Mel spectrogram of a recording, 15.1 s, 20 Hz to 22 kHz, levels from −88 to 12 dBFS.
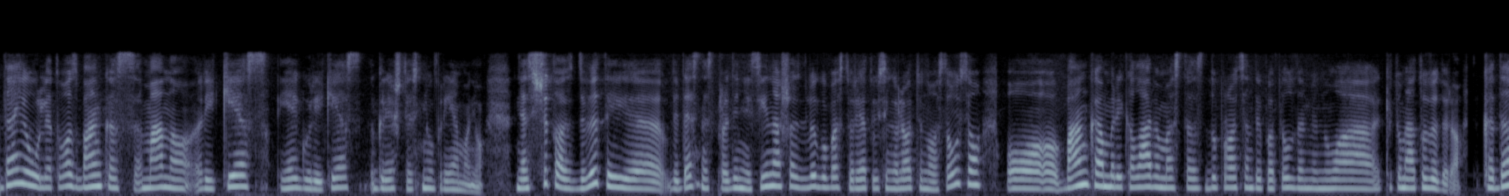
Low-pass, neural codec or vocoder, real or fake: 7.2 kHz; codec, 16 kHz, 6 kbps, DAC; fake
